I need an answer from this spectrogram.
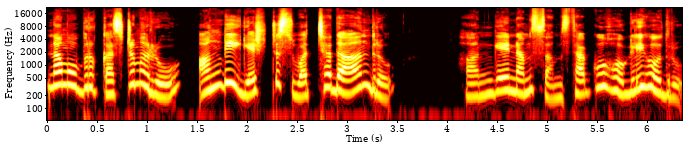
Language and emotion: Kannada, happy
